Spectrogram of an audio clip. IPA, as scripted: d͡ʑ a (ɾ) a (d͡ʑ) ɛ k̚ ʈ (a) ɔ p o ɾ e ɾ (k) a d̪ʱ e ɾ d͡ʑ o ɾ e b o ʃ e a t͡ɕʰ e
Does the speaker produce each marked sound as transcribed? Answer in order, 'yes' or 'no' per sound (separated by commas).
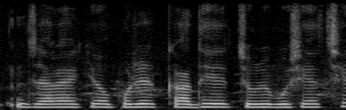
yes, no, no, yes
